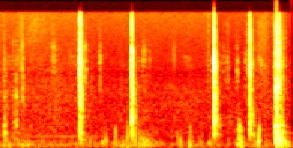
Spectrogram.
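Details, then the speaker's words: Jeep Cherokee XJ Sport door: sharp pops and snaps as the door opens and closes, caused not by the door itself but by the worn door check housing letting its pin snap back and forth. "Even when I close it. The door is popping. Now it's actually not the door, it's this little check housing down here."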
